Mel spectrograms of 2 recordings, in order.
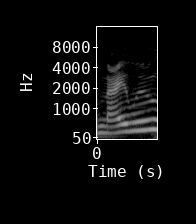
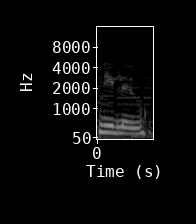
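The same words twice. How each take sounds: First: The first syllable sounds like the word Nile. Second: The first syllable does not sound like Nile. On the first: The speaker calls it wrong. "I always thought it was Ni like Nilu, like Nile" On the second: The speaker calls it right. "but it's Nilu"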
